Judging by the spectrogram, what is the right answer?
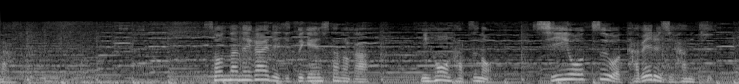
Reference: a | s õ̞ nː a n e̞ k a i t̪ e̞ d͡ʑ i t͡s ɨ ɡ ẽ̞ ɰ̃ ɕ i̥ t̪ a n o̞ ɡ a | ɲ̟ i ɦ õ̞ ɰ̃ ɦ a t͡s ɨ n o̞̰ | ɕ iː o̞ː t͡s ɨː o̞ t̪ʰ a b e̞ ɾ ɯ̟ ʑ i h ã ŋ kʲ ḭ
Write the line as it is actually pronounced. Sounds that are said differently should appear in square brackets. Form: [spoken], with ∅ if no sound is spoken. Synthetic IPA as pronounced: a | s õ̞ nː a n e̞ [ɡ] a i [d̪] e̞ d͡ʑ i t͡s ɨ ɡ ẽ̞ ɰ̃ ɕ i̥ t̪ a n o̞ ɡ a | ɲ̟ i ɦ õ̞ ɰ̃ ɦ a t͡s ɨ n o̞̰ | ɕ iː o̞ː t͡s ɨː o̞ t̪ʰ a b e̞ ɾ ɯ̟ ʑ i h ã ŋ kʲ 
